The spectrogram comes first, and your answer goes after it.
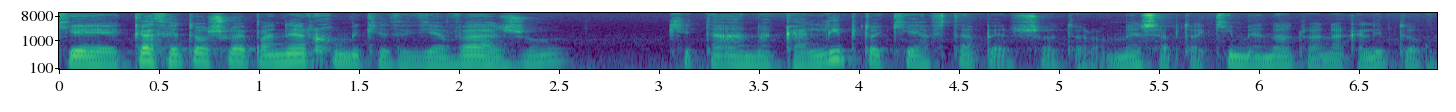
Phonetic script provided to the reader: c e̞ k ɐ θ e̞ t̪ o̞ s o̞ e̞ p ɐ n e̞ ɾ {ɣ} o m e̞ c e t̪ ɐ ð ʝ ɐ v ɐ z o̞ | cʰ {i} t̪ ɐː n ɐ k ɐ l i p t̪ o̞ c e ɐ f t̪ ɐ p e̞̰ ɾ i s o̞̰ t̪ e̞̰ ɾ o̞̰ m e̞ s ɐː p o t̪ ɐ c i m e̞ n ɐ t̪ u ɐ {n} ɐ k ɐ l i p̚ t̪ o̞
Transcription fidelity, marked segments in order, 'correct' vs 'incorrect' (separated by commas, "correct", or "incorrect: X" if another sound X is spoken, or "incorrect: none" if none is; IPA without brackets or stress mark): incorrect: x, incorrect: e, correct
